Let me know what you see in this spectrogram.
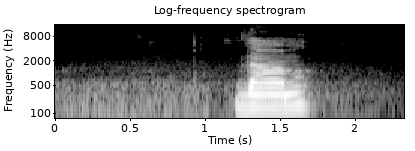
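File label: Tlacochahuaya Zapotec; huitlacoche fungus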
